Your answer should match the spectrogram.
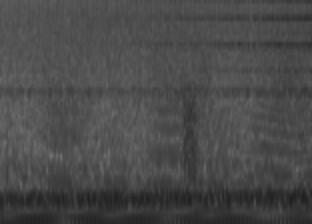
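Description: Ambient electronic music: a deep, steady synthesizer drone with a grainy, noisy layer above it, and a brief swoosh about one and a half seconds in.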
